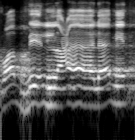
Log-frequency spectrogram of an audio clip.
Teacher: rabbil tipis. Jangan masuk hidung, jangan juga jadi tebal.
